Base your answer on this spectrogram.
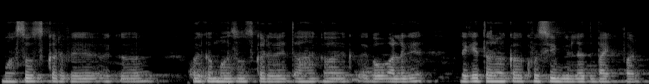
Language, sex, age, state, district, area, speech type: Maithili, male, 18-30, Bihar, Darbhanga, rural, spontaneous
